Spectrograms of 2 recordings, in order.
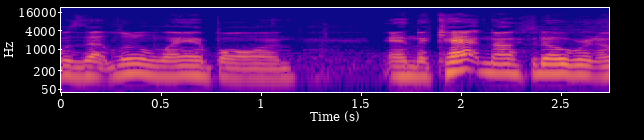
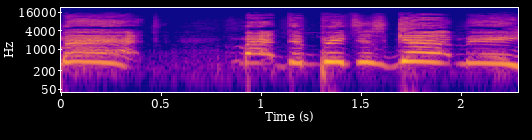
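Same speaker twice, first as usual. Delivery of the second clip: mock screaming, higher and louder; 11 dB louder than usual. Retelling a story, quoting a man caught on a blanket's zipper: retelling a scream. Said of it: "he was screaming".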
